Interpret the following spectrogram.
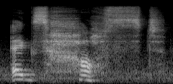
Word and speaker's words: exhaust: right here there's a silent h in exhaust X else so we have to remember by heart there is a silent h squeezed in between the X and the all if you wanted to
